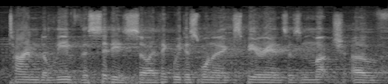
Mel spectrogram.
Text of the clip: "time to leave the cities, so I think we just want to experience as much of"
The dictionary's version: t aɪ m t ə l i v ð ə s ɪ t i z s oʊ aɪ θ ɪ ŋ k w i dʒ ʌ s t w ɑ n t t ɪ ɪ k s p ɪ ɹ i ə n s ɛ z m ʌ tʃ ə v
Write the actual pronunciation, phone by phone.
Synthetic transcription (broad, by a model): t aɪ m t ə l i v ð ə s ɪ t i z s oʊ aɪ θ ɪ ŋ k w i dʒ ʌ s t w ɑ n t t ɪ ɪ k s p ɪ ɹ i ə n s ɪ z m ʌ tʃ ə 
